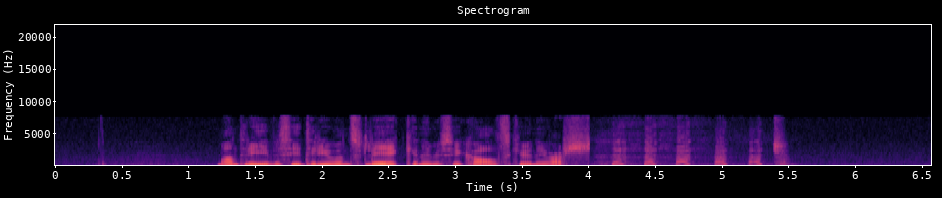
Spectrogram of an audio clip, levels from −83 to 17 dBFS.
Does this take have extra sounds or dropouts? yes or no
yes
